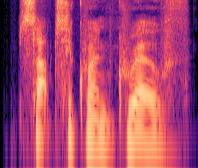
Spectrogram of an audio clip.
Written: subsequent growth

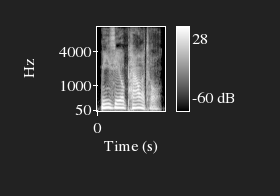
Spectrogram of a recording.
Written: mesiopalatal

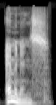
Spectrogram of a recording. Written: eminence

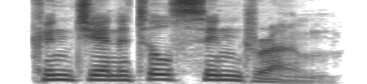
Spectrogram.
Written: congenital syndrome

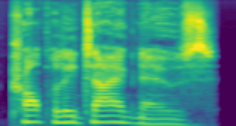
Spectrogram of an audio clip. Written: properly diagnose

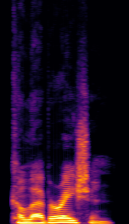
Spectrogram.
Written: collaboration

